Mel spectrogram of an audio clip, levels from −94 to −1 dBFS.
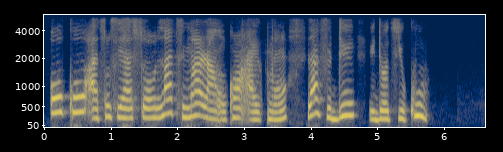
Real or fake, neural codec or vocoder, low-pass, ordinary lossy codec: fake; codec, 44.1 kHz, 2.6 kbps, DAC; 5.4 kHz; none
